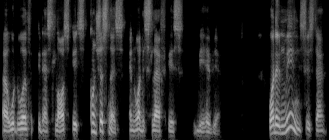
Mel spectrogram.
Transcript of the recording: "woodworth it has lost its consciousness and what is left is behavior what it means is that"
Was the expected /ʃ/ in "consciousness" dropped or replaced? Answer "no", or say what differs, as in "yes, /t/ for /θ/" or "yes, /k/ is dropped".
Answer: no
